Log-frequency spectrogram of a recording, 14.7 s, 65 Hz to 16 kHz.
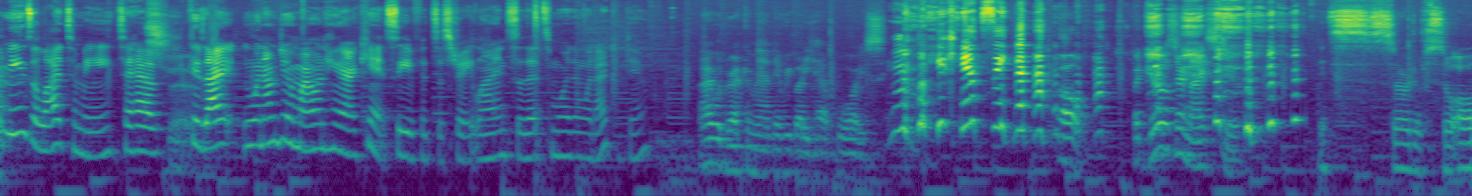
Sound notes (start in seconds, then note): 8.9 laughs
